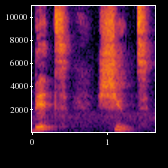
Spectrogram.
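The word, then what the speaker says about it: BitChute: you never heard a bit shoot it's it's spelled b-i-t-c-h-u-t-e it's a competitor of youtube bit shoot pitch shoot and if you have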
